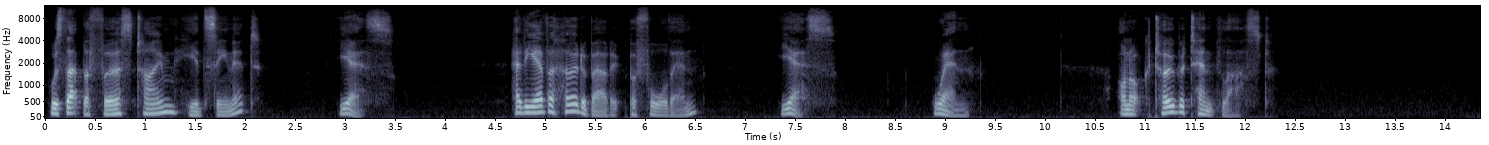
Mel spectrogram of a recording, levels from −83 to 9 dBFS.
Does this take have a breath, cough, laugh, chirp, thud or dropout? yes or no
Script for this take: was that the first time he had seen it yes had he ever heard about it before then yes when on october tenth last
no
